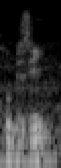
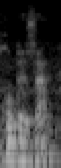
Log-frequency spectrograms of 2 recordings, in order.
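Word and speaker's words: خبزاً: Khubza, je vais pas dire khubzi, je vais pas dire khubzu, je vais dire khubza.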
